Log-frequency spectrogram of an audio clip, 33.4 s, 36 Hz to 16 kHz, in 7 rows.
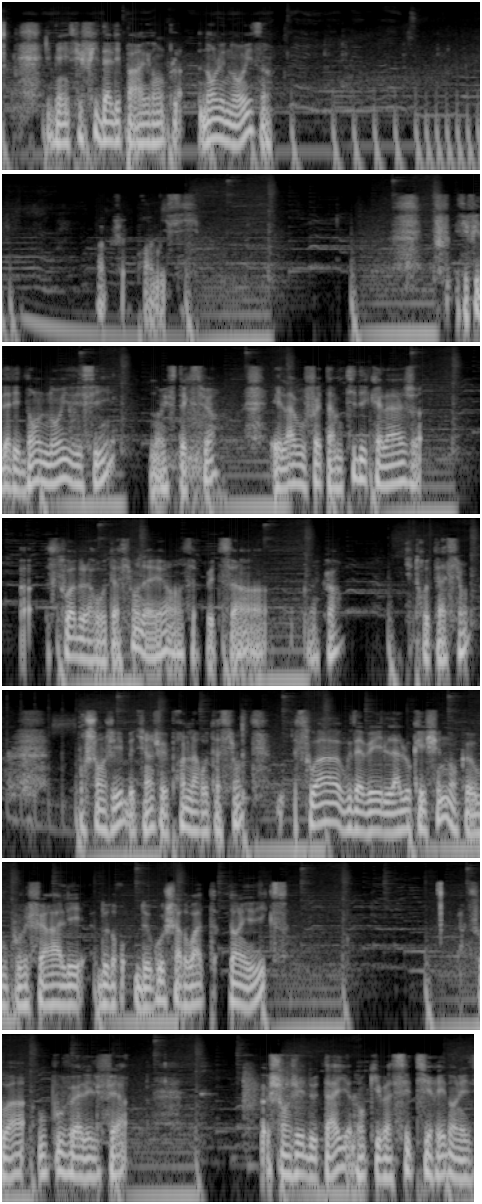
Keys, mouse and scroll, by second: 1.4 middle click, 2.4-3.2 middle drag, 3.4-4.0 shift+middle drag, 4.4-4.8 middle drag, 6.6 click, 8.3 click, 10.2 click, 11.6 click, 12.2 middle click, 14.7 middle click, 15.7-20.5 drag, 22.7 click, 23.7-27.7 drag, 28.6 middle click, 29.9 middle click, 30.8-33.4 drag.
